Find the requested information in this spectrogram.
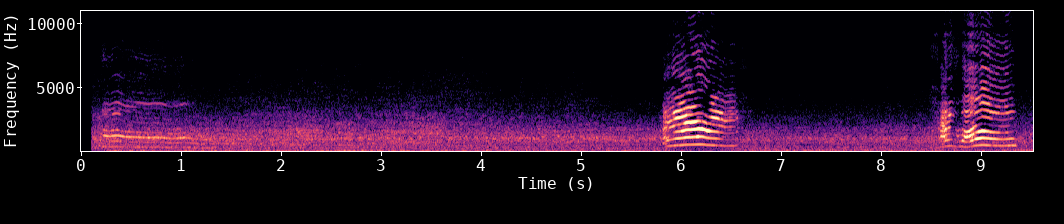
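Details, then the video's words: Pet talking macaw hanging out on a balcony: after a long quiet stretch of low background hum, two harsh, arched, nasal squawks, the second broken into short bursts near the end. "Our talking Macaw"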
